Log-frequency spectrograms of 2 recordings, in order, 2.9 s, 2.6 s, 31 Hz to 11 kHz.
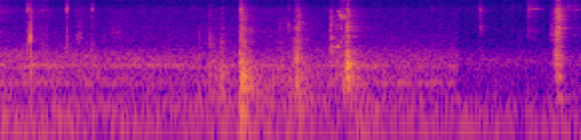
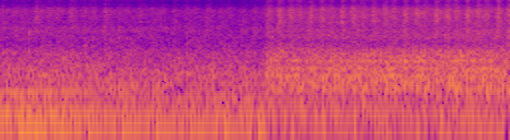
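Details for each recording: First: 1967 Lincoln Continental convertible V8 after ignition coil replacement and locating where spark plug wires were jumping spark: a few clicks, then it fires and settles into a steady, even idle, running smoother. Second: 1967 Lincoln Continental convertible V8 after replacing ignition coil and fixing spark plug wire arcing: runs at idle with fast, sharp ticking chatter and no knock underneath, an exhaust manifold leak, gasket left unrepaired.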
